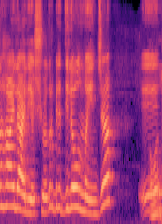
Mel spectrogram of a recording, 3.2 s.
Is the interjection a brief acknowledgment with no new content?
Yes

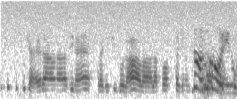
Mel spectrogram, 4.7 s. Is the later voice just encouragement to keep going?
No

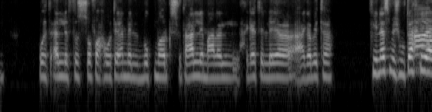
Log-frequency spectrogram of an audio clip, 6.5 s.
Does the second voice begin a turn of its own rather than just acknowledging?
Yes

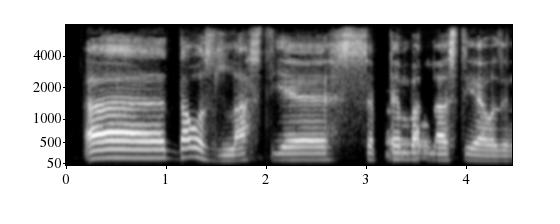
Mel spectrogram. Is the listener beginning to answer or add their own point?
No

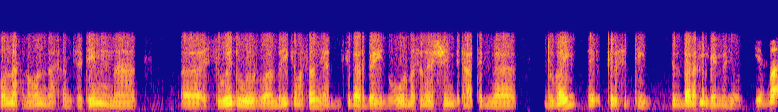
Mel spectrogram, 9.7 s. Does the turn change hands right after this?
Yes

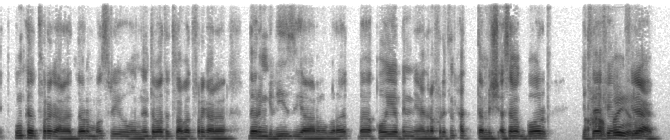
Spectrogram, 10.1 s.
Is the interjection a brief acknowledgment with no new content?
No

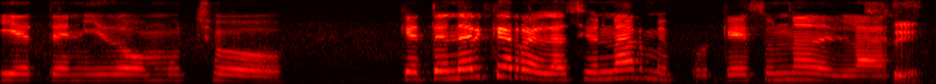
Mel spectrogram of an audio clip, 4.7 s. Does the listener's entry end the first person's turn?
No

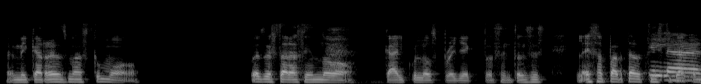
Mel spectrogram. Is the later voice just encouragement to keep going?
Yes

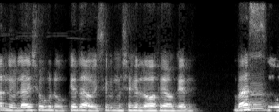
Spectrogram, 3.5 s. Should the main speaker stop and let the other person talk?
No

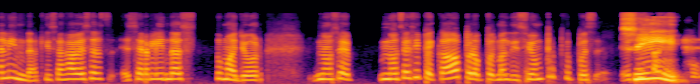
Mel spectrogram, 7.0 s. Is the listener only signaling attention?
No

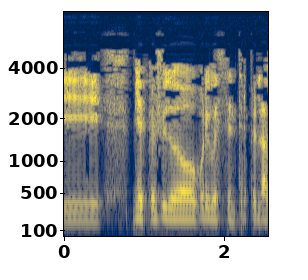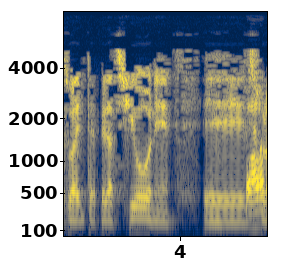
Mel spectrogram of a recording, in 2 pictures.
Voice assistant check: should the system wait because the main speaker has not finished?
Yes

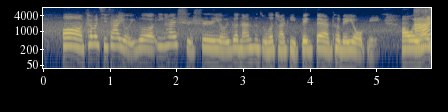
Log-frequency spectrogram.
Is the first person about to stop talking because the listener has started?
Yes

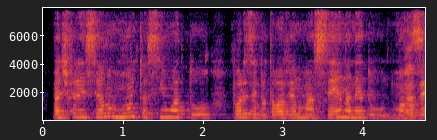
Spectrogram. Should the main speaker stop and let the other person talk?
No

